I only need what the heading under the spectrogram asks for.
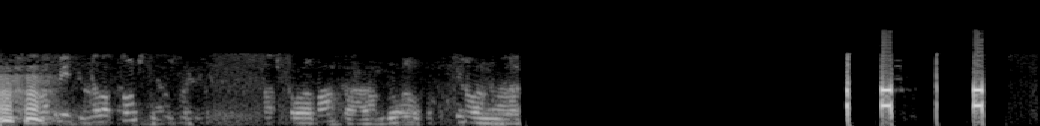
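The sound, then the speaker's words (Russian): Four short electronic telephone tones beep after a stretch of speech as a call to a bank is transferred to its security staff. The beeps are clipped and evenly bright, and the line is silent between them. “ваш звонок будет переведен на сотрудников службы безопасности ВТБ банка”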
